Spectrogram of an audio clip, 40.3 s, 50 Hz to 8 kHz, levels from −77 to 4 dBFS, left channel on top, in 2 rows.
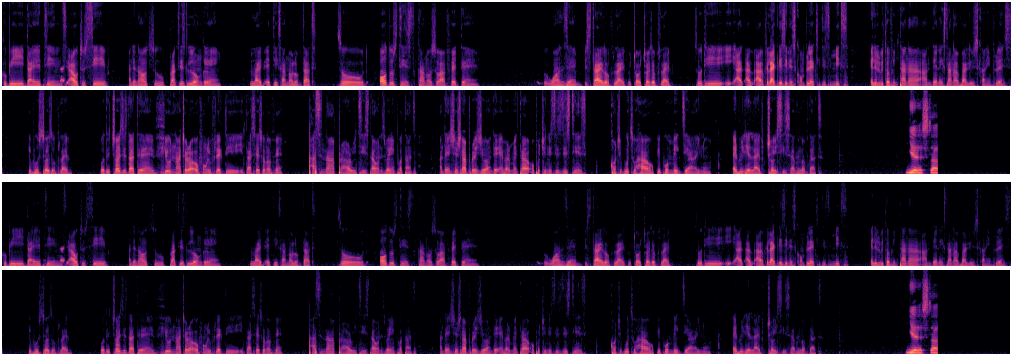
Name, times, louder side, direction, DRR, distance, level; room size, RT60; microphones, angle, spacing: voice 1, 0.0-2.1 2.5-4.4 5.0-6.2 6.7-9.5 10.8-13.4 13.9-16.9 17.4-20.2 20.7-21.6 22.2-25.8 26.3-28.4 28.9-31.9 32.4-34.4 34.8-36.5, left 4 dB, 65° left, 0.8 m, -29 dB
voice 2, 38.3-38.9, left 1 dB, 10° left, 2.1 m, -20 dB
head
